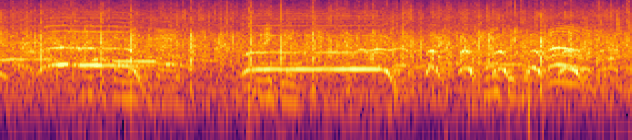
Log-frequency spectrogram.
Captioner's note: audience applauding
